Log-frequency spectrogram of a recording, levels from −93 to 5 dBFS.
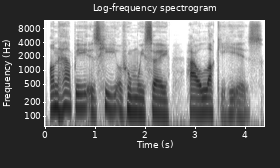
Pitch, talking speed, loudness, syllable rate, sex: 125 Hz, 150 wpm, -18 LUFS, 3.7 syllables/s, male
